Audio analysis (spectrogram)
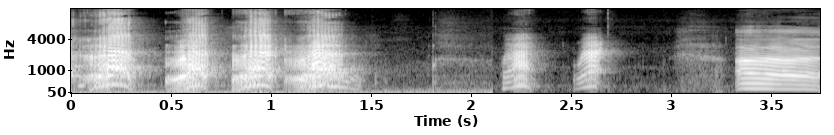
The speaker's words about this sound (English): Like, just because you wanted to bark at you. Like, and it wasn't even that good of barking. They had to, like, zhuzh it up with sound effects to make it sound alien and not just like a little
